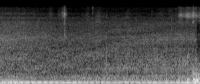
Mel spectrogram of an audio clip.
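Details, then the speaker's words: New Havells Ventilair DB 9-inch (230mm) low-noise exhaust fan, room-mounted as outgoing fan, mic held close: steady low hum and soft air rush, no rattle, grind or squeal; only air noise, running quietly and healthy. "दोस्तों इसमें noise बहुत कम है, air flow इसका बहुत बेहतरीन है। ये कमरे की हवा बाहर कर रहा है।"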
